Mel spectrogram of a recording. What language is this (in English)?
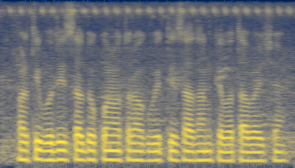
Maithili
